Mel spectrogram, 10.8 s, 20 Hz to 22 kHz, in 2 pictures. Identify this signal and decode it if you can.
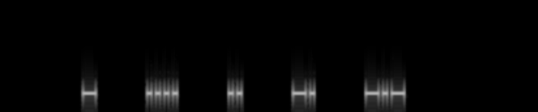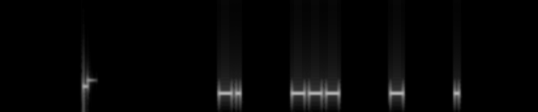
Morse code, heard as a keyed tone, about 28 wpm, spaced as for 13 wpm, 700 Hz. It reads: THINK NOTE
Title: 4x Character Spacing - Top 500 Words - 28wpm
